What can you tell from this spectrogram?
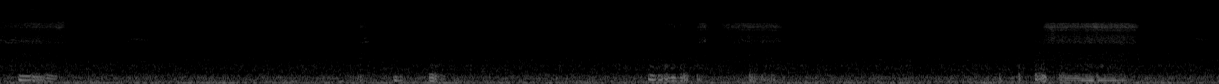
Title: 고양이 코골이 | Snoring Cat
